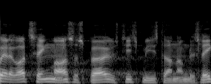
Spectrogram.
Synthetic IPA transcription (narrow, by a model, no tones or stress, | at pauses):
ejæɾ̥ɑɡɒ̽d̥t͡sʰeŋɡ̥əmɑ̈ɪɒ̽s̬ɒsb̥ɶɐjusd̥id̥sminisd̥ɐːn̩ɒ̽md̥e̝sle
